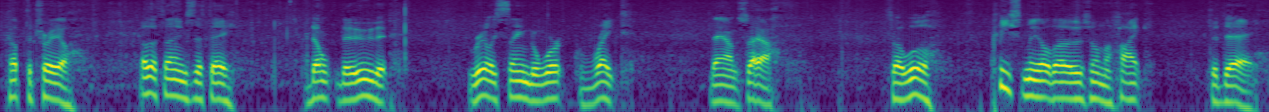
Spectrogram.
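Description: A man talks at a very unhurried pace as he narrates a trail hike outdoors. His delivery is casual and halting, wandering from one thought to the next with a wry edge. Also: medium pitch, warm tone, rough recording. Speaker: hiking vlogger. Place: outdoors on a forest trail in rain.

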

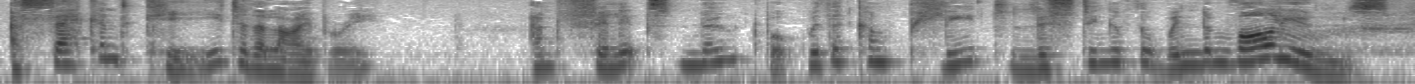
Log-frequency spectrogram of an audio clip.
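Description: An actress playing a college nurse turned amateur sleuth in a BBC radio drama, explaining a case briskly. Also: female voice, on the high side, very animated, slightly rough.

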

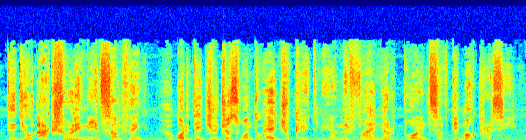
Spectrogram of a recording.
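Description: An actor playing a blunt, skeptical Greek mercenary in video game dialogue, with a dry, challenging manner. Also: male voice, on the high side, big pitch swings, fast, sharp tone, slight background noise.

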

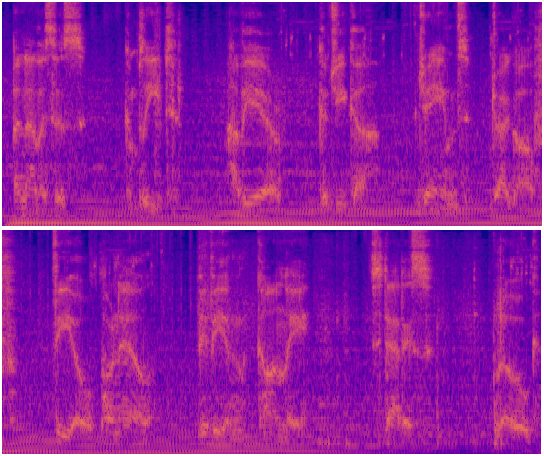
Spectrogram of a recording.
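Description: A man voicing an impassive analysis computer in a video game, giving flat, clipped system readouts. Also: a bass voice, slow, pauses often, over music, exaggerated voice. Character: impassive male surveillance analysis computer announcing results.

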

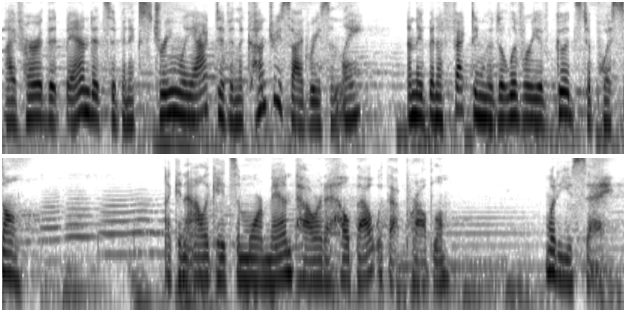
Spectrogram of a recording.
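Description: A woman's voice: low voice, a little fast, music in the background. An actress playing a composed, businesslike young female patrol captain in a video game, formal and reserved. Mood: cool, probing. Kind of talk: video game dialogue acting.

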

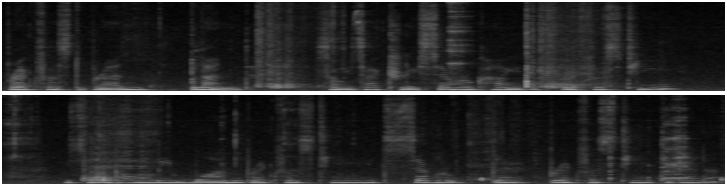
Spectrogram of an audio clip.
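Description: Woman vlogger, breathy half-whisper, low energy, slow, flat delivery. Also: background noise. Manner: hesitant, many pauses and fillers. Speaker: tea vlogger. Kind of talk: casual show-and-tell narration. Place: indoors at a table, off camera.

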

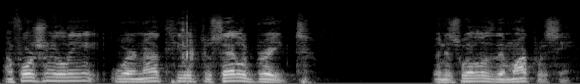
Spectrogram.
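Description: A man's voice: mid-range voice, moderate pace, dark tone, no echo. Old costa rican guy opening a conference, solemn speech, dry sound, bit far from the mic. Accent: Costa Rican Spanish. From Costa Rica. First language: Spanish. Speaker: event host, former ambassador. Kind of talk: formal prepared welcome speech. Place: indoor conference room at a lectern. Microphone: lapel mic.

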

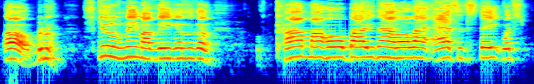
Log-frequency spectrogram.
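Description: A man's voice: sits high, fairly even intonation, a little slow. A middle-aged man vlogging about vegan food, talking to the camera in a laid-back, playful, colloquial way as he eats. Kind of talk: casual chat to camera while eating. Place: small room indoors at home. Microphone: phone or camera propped within arm's reach.

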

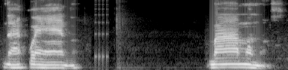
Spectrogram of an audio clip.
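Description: A man's voice: medium pitch, steady tone, drawn-out words. A man voicing a cheerful, earnest creature guild master in a live amateur dub of a game.

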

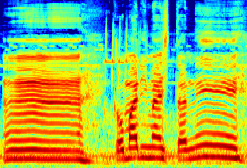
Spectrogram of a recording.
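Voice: mid-range voice, steady tone, slow, sharp tone, slight background noise. An actor playing a helpful, fussy robot uncle in a Japanese audio drama, speaking formally and courteously. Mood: patient. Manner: courteous, formal, mildly flustered. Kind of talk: Japanese anime-style audio drama acting.

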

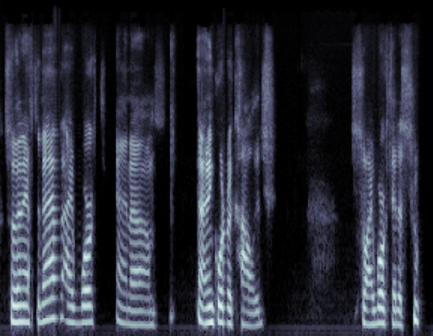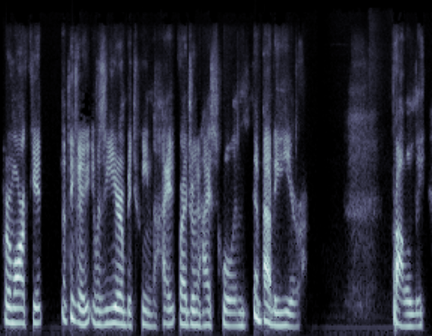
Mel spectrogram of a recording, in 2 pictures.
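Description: High-voiced New York man, dry sound. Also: normal speed, no echo. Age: 30s. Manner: sociable, chatty, laughs easily. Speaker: podcast guest. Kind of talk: casual interview chat.

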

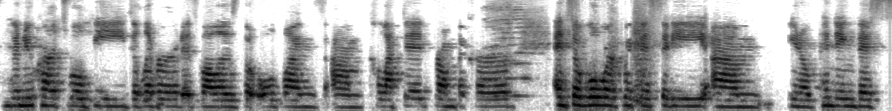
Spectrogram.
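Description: A woman speaking as an agency staff member, explaining plans in a measured, procedural way over a remote meeting call. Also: on the low side. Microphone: phone or video call. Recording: distant-sounding remote call audio.

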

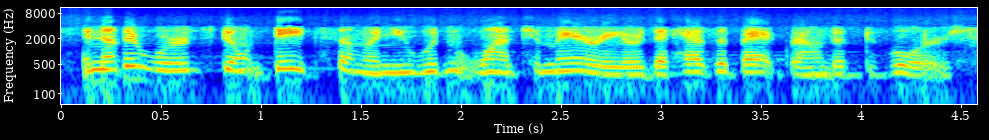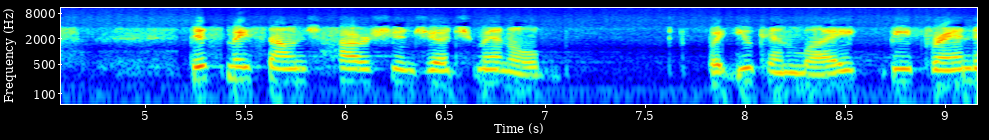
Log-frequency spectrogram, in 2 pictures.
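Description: A woman with a creaky, gravelly edge to the voice narrates a book from a script. The delivery is deliberate and emphatic, and the recording sounds dull and lo-fi. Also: on the low side. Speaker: author reading their own book. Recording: dull, lo-fi audio.

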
